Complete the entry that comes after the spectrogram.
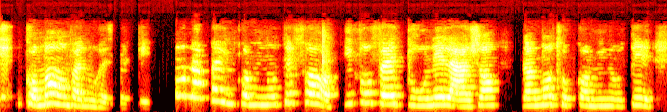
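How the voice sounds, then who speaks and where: In a Cameroonian accent, a woman speaks at a fairly slow pace in a high, animated voice with lively intonation and a dry, close sound with no echo. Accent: Cameroonian French accent, kept on purpose. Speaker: live streamer, business commentator. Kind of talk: live stream monologue. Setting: phone live stream. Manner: repetitive stammering restarts.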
